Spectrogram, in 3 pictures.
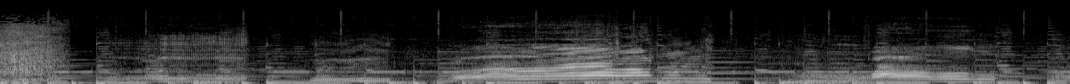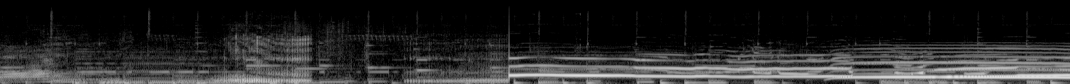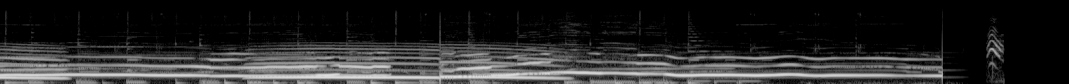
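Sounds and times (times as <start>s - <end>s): dogs howling: 4.5s - 7.2s, 8.0s - 11.6s, 14.8s - 31.4s.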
